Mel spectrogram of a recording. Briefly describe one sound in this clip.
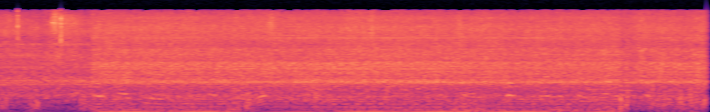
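A hydraulic rescue pump hums loudly and steadily nearby.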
